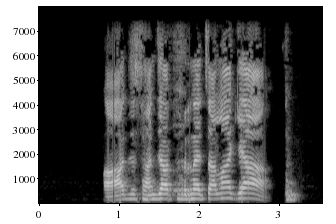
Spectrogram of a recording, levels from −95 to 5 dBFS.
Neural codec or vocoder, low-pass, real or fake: none; 7.2 kHz; real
